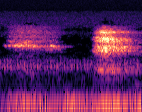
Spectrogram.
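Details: Stethoscope diaphragm auscultation over the shirt on a woman's back, left upper, right upper, right lower, left lower, during mouth breathing in and out: normal breath sounds; patient denies shortness of breath.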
